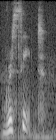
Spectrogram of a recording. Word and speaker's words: receipt: or polar bear but sometimes appear the beginning of a word is silent like in some medical words like psychiatrist or psychologist or there can be a silent p in the middle of a word like receipt sometimes the letter p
